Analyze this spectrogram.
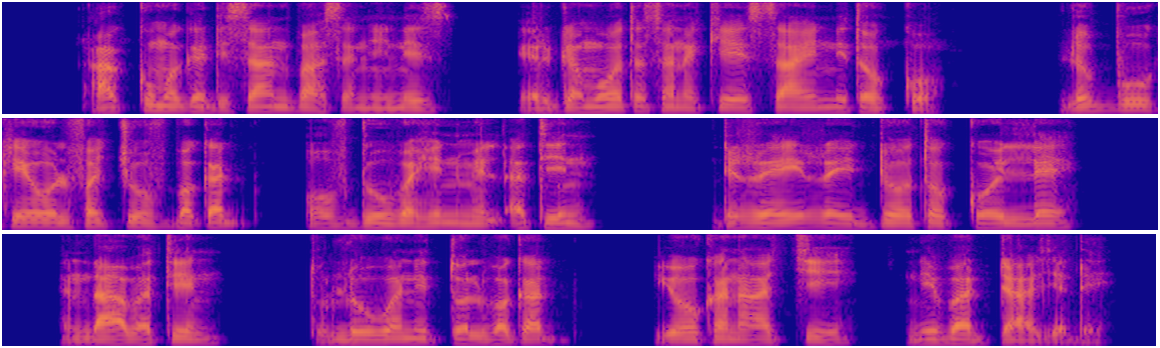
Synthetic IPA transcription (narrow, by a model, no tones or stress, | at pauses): ʔɐkːʊmɐɡɐd̪ɪsaːnbaːsɐniːnɪs | ʔɛɾɡɐmo̞ːt̪ɐsɐnɐke̞ːsːaːɪnːɪt̪ɔkːɔ | lʊbːuːke̞ːɔlfɐt͡ʃːuːfbɐkʼɐᶑʊ̥ | ɔfd̪uːbɐɦɪnmɪlʔɐt̪iːn | d̪ɪrːe̞ːɪrːɐɪd̪ːo̞ːt̪ɔkːɔɪlːeː | hɪnᶑaːβɐt̪iːn | t̪ʊlːʊwːɐnɪt̪ːɔlbɐkʼɐᶑʊ̥ | jʔo̞ːkɐnaːt͡ʃːi | nɪbɐd̪ːaːd͡ʒɛ̰ᶑɛ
